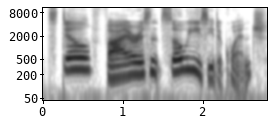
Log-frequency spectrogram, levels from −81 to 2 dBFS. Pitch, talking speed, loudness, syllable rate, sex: 215 Hz, 150 wpm, -15 LUFS, 3.0 syllables/s, female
